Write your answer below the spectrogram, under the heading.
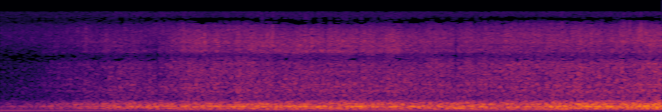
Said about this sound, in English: Just kind of glancing out the window, a strong wind is whipping the trees along the street. It could be we're in for some rain before long.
